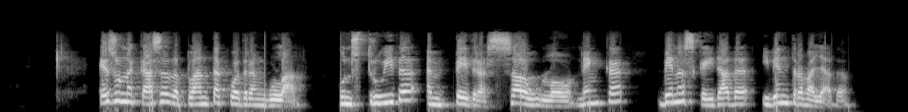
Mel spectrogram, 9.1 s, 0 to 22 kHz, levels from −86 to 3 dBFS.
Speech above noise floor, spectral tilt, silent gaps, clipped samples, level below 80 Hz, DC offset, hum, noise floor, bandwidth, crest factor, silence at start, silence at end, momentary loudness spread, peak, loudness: 75 dB; -3.5 dB/octave; none; under 0.1%; -52 dBFS; under 0.1%; none; -87 dBFS; 8.2 kHz; 14 dB; 0.55 s; 0.6 s; 6 LU; 0 dBFS; -12 LUFS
